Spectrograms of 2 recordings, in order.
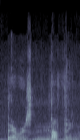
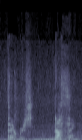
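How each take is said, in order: Both takes have the same delivery.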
